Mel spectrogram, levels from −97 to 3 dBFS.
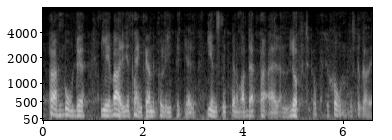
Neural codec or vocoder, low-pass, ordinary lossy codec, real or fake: codec, 24 kHz, 1.5 kbps, HILCodec; 7.2 kHz; none; fake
